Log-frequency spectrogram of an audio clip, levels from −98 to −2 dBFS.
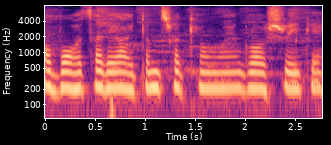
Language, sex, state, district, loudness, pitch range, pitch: Hindi, female, Bihar, Vaishali, -14 LUFS, 205-215 Hz, 210 Hz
